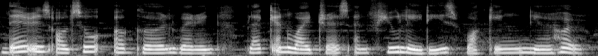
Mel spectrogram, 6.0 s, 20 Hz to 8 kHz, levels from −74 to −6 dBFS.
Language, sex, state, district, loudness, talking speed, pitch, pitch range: English, female, Assam, Kamrup Metropolitan, -14 LUFS, 160 wpm, 200 Hz, 190-220 Hz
